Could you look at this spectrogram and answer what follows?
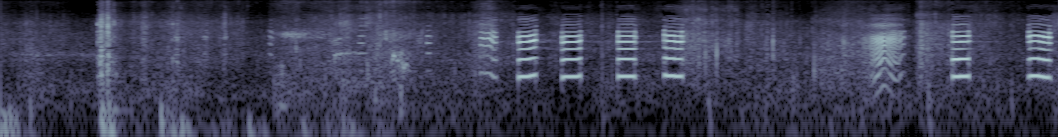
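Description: Metal detector giving short, evenly repeated beeps as its coil is swept over a freshly dug hole: four quick tones a little over two seconds in and another run near the end, a repeat target signal from metal in the hole. A dull thud of digging sounds about half a second in.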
